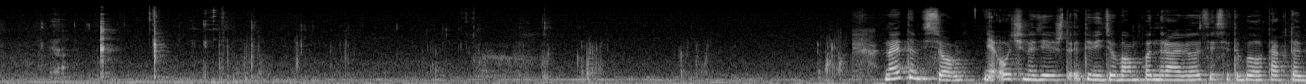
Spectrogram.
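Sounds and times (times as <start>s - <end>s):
woman chewing and swallowing: 0.0s - 7.3s, 8.1s - 8.7s
sip from a mug: 4.2s - 6.2s, 6.8s - 7.2s, 8.2s - 8.8s.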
